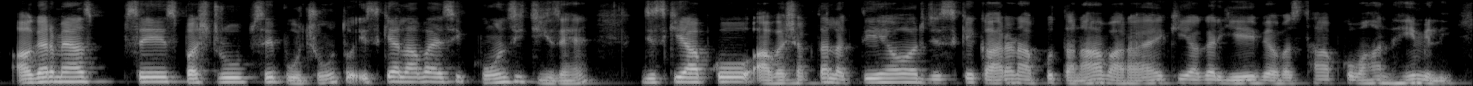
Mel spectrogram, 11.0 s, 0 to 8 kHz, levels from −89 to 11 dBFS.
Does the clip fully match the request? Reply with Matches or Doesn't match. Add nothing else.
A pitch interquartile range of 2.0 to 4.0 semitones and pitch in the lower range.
Doesn't match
